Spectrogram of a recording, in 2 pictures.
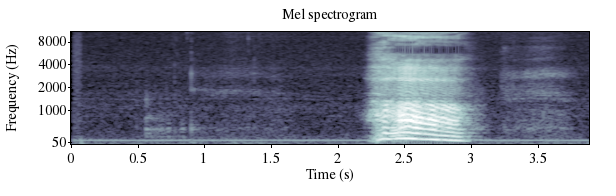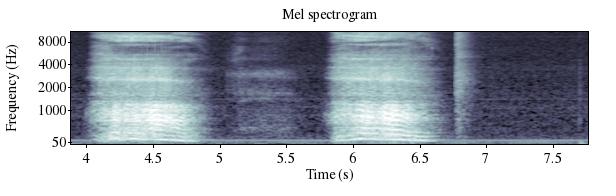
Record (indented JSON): {
  "exhalation_length": "7.8 s",
  "exhalation_amplitude": 6412,
  "exhalation_signal_mean_std_ratio": 0.38,
  "survey_phase": "beta (2021-08-13 to 2022-03-07)",
  "age": "45-64",
  "gender": "Male",
  "wearing_mask": "No",
  "symptom_cough_any": true,
  "symptom_fatigue": true,
  "symptom_headache": true,
  "smoker_status": "Never smoked",
  "respiratory_condition_asthma": false,
  "respiratory_condition_other": false,
  "recruitment_source": "Test and Trace",
  "submission_delay": "1 day",
  "covid_test_result": "Positive",
  "covid_test_method": "RT-qPCR",
  "covid_ct_value": 17.5,
  "covid_ct_gene": "ORF1ab gene",
  "covid_ct_mean": 18.0,
  "covid_viral_load": "1200000 copies/ml",
  "covid_viral_load_category": "High viral load (>1M copies/ml)"
}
